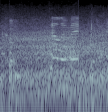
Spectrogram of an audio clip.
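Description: Steady road traffic noise from a street, with a person's voice calling out in one held note for about half a second, about a second in.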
